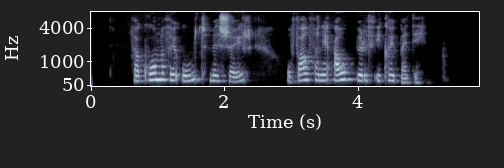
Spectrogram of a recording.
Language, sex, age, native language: Icelandic, female, 20-29, Icelandic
